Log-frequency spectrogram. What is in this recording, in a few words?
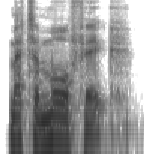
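"metamorphic", English, British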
